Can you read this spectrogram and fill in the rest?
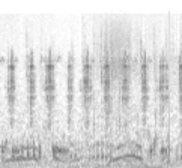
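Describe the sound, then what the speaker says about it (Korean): A pigeon cooing in a steady series of soft, rounded calls, close and clear over faint background noise, with no talking. "정답은 비둘기입니다."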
